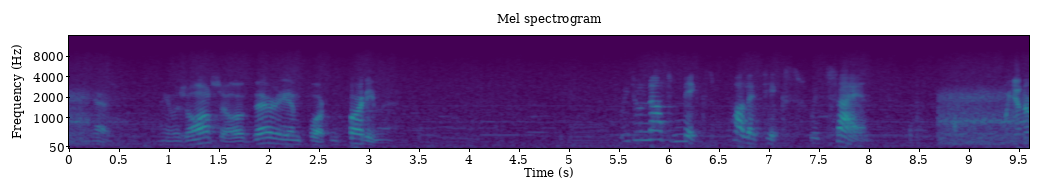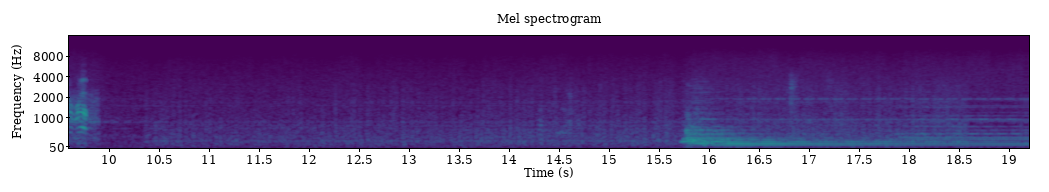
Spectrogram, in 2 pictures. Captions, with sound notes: - Yes, he was also a very important party man. - We do not mix politics with science. - [Man on Radio] We interrupt... (static crackling) (tense instrumental music)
